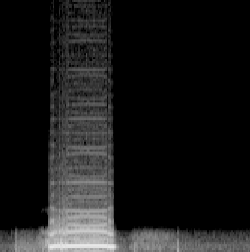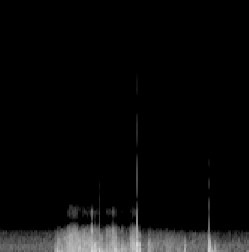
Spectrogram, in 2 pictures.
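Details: Real patient recording: tracheal stridor.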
